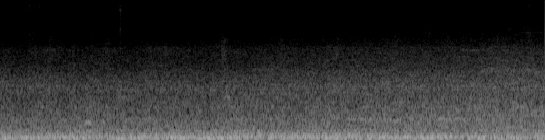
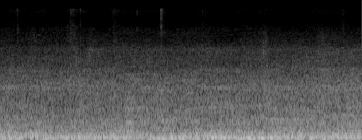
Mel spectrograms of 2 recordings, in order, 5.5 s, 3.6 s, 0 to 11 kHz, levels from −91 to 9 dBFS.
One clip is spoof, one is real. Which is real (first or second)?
first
